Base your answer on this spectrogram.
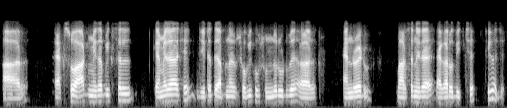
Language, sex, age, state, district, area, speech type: Bengali, male, 18-30, West Bengal, Purulia, urban, conversation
